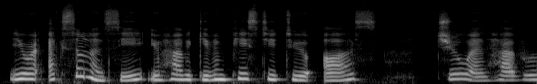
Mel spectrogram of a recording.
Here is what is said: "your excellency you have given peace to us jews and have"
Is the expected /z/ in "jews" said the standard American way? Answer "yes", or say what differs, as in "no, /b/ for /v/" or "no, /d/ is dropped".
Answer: no, /z/ is dropped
